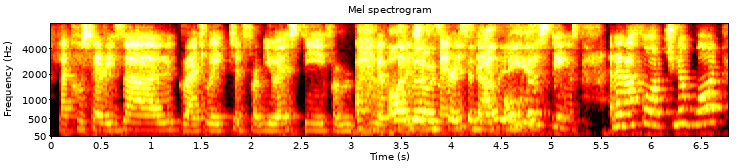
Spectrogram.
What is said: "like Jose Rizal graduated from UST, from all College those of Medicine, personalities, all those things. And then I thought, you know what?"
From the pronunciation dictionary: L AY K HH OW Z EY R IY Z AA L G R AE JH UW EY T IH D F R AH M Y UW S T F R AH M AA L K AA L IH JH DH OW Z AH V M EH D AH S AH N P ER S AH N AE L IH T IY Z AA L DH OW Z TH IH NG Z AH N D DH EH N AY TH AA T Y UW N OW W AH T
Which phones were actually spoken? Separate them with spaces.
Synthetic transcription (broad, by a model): L AY K HH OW S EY R IY Z AA L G R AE JH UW EY T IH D F R AH M Y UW S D F R AH M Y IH N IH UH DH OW AH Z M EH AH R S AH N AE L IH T AA L DH OW Z TH IH NG Z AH N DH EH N AY TH AA T Y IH N OW W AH T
